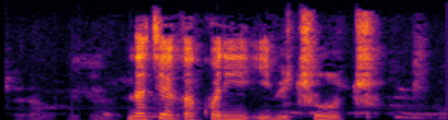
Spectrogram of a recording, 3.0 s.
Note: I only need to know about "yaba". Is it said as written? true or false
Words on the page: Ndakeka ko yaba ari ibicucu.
false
